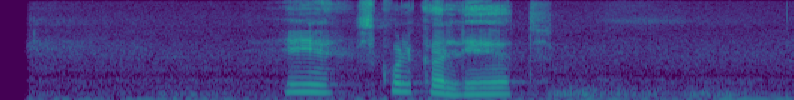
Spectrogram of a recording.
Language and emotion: Russian, sad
